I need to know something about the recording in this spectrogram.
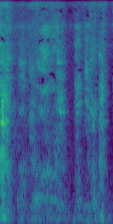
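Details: Low, rough grunts in short broken bursts from a home-raised wild boar nearly a year old, one of three kept at a house, heard demanding food.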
